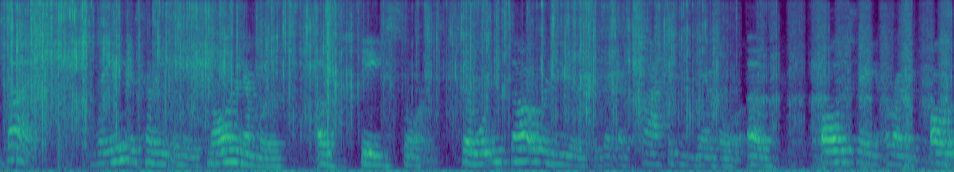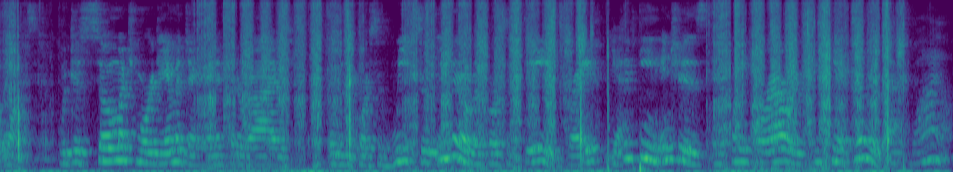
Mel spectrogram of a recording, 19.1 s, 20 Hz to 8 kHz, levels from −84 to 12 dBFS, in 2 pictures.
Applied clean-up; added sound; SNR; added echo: none; Domestic sounds, home sounds; 1 dB; reverberation time 0.3 s.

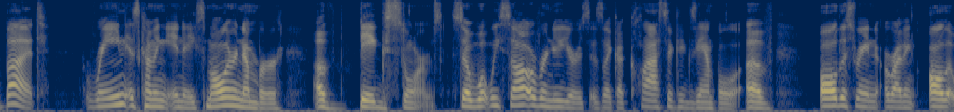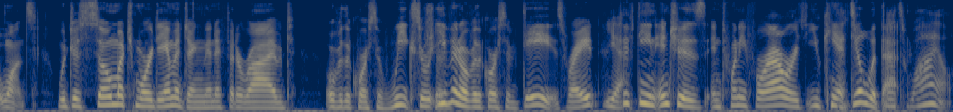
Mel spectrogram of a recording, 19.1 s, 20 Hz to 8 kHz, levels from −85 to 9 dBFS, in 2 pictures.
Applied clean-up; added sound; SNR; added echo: none; none; none; none.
